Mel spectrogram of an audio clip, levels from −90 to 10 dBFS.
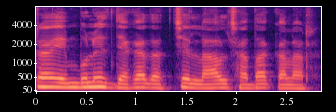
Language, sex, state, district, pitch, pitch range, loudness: Bengali, male, West Bengal, Cooch Behar, 135 Hz, 125-155 Hz, -15 LUFS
